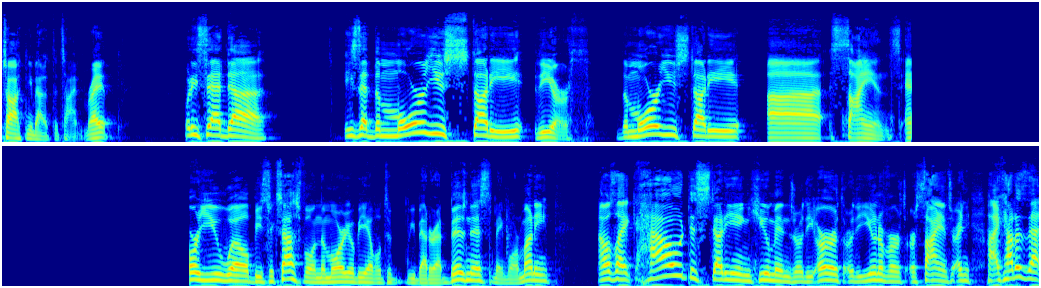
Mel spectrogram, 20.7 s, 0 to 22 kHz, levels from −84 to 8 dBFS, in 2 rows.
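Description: Right after "you study uh science" at 9.09 s, there's an audio dropout to silence: dead silence, no room tone, for about 3.16 s, likely a lost input, until "you will be successful" at 12.24 s.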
